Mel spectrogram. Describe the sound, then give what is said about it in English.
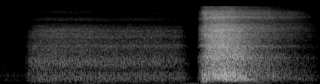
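Two forceful nasal breaths demonstrated in a breathing exercise to clear a blocked nose: a long, steady airy sniff followed after a brief pause by a sharper, louder sniff through flared nostrils that fades out slowly. “If your nose feels blocked, it helps to kind of sniff it out as if you were flaring your nostrils.”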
